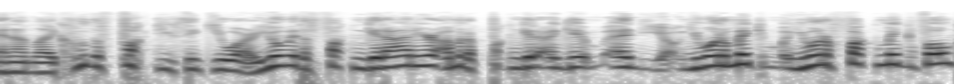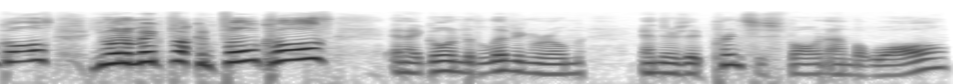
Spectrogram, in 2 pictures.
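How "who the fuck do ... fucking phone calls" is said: put-on furious, raging outburst. Retelling getting an inch from her face: retelling own past rage. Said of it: "I lost my fucking mind".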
